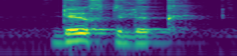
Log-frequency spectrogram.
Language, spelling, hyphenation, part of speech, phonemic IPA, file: Dutch, deugdelijk, deug‧de‧lijk, adjective, /ˈdøːɣ.də.lək/, Nl-deugdelijk.ogg
- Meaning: sound, solid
